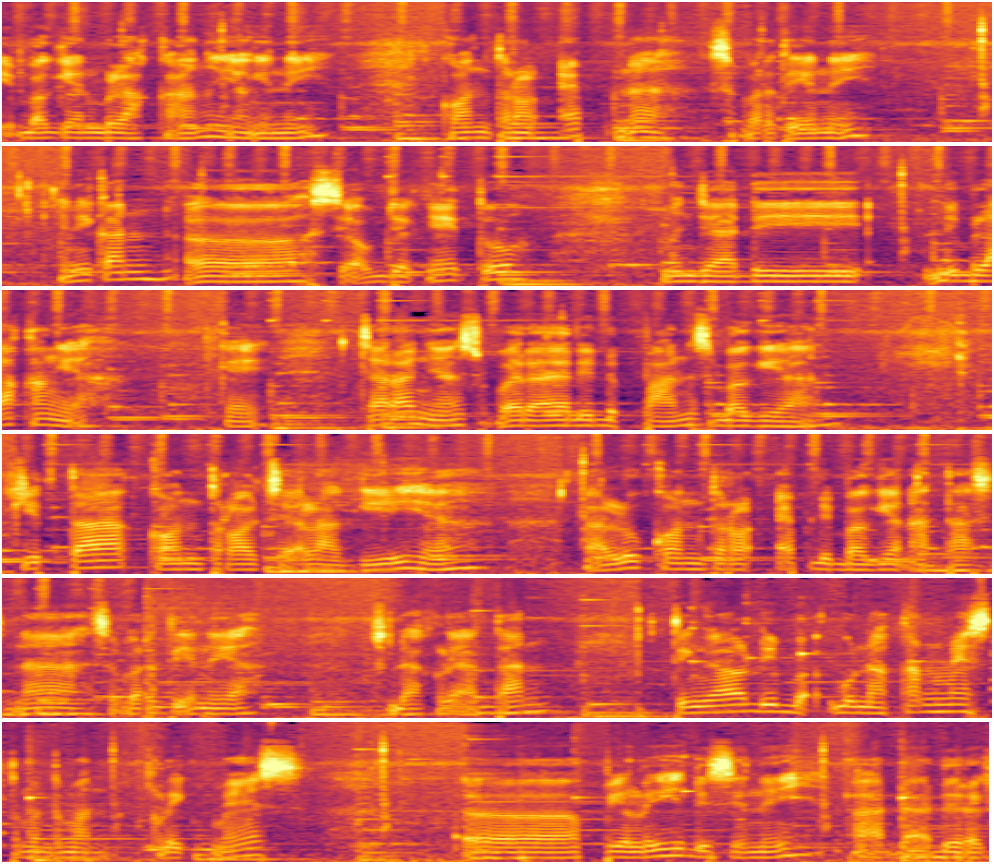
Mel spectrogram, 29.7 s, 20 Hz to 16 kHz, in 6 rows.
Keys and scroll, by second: 0.2 ctrl+alt+2, 2.5 ctrl+f, 16.1 ctrl+c, 18.9 ctrl+f.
